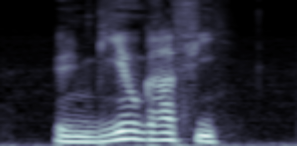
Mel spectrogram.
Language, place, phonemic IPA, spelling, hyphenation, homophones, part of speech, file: French, Paris, /bjɔ.ɡʁa.fi/, biographie, bio‧gra‧phie, biographient / biographies, noun / verb, Fr-biographie.ogg
- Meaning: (noun) biography; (verb) inflection of biographier: 1. first/third-person singular present indicative/subjunctive 2. second-person singular imperative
